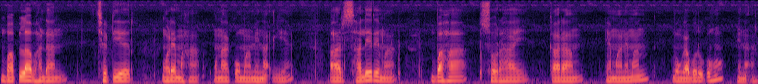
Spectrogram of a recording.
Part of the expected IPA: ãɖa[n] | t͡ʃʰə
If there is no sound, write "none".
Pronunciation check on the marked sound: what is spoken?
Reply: n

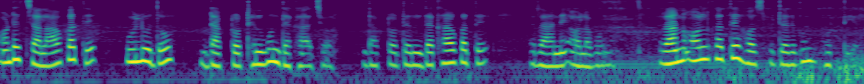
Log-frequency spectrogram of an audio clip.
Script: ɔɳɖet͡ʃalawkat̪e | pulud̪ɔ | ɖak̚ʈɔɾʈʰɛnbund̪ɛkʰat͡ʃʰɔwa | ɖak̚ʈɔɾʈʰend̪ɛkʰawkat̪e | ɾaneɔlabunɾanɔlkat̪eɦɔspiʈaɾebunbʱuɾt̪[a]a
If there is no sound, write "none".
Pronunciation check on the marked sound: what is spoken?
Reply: i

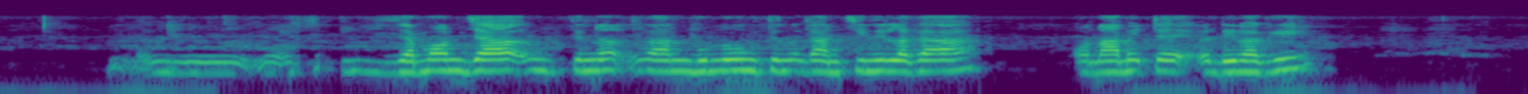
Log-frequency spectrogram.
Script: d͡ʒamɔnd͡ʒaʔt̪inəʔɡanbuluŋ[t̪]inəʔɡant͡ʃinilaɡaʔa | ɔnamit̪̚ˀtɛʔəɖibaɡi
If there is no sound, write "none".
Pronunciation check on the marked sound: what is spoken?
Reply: t̪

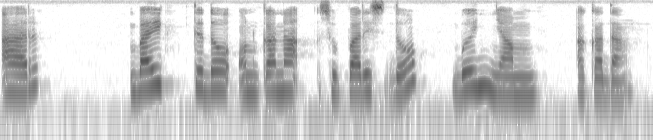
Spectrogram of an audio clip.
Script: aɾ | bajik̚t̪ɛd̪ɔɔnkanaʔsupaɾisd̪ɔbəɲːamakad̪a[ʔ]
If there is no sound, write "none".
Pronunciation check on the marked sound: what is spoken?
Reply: none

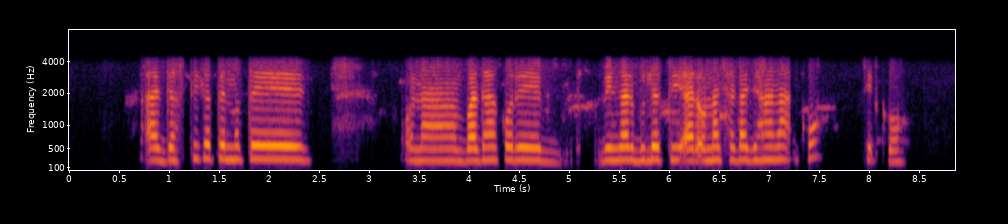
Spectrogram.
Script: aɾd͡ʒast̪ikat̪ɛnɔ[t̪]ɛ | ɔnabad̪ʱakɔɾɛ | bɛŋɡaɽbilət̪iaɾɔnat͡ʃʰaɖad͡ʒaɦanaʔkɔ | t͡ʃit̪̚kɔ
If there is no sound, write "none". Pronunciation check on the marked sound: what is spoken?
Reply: t̪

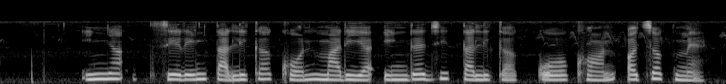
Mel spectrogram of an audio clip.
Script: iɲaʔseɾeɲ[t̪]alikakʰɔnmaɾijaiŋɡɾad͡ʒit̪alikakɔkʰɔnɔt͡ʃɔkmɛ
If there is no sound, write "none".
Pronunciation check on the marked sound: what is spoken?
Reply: t̪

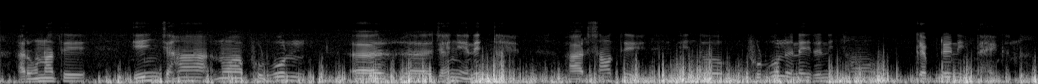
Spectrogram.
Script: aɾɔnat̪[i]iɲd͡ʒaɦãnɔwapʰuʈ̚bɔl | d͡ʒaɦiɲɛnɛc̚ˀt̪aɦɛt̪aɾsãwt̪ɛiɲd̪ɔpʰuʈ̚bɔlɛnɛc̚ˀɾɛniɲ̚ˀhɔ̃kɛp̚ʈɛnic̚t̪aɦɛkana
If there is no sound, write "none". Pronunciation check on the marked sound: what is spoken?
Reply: ɛ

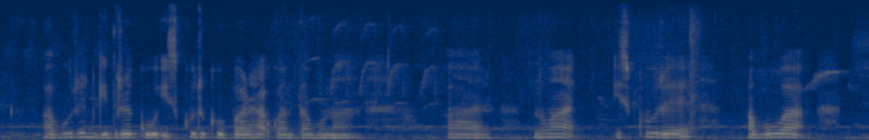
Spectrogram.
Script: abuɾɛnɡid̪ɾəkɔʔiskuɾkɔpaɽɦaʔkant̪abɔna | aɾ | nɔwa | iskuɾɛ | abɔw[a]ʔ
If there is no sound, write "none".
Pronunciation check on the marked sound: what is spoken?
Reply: a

